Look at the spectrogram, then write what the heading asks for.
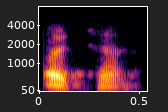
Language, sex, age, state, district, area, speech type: Maithili, male, 30-45, Bihar, Supaul, urban, conversation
